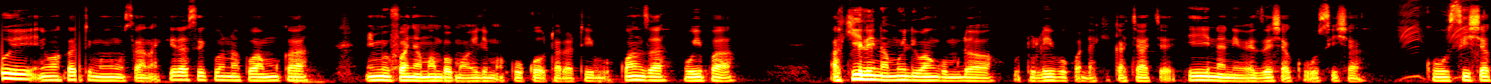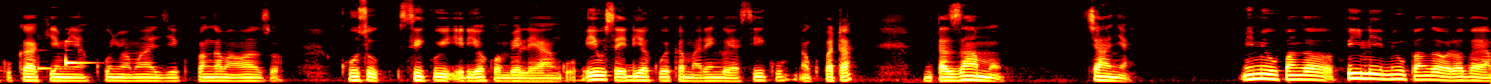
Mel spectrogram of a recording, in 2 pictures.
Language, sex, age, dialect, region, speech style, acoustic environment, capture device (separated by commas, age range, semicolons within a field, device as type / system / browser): Swahili, male, 25-34, Kenya - Nairobi Sheng-influenced, Kenya, happy; focused, silence; nature, mobile / Linux / Chrome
